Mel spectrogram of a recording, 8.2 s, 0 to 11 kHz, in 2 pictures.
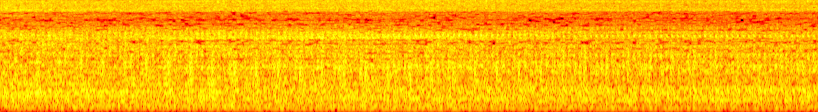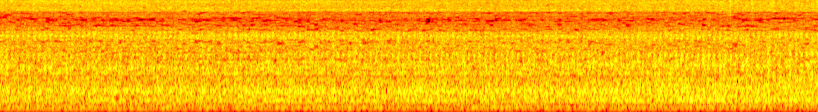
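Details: VW 1.4 TSI CAVD engine on cold start: fast light tapping knock, about three per second, over a cold idle hiss; cause unclear.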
